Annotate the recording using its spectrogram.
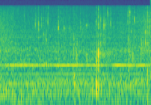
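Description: A woman chews food noisily.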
